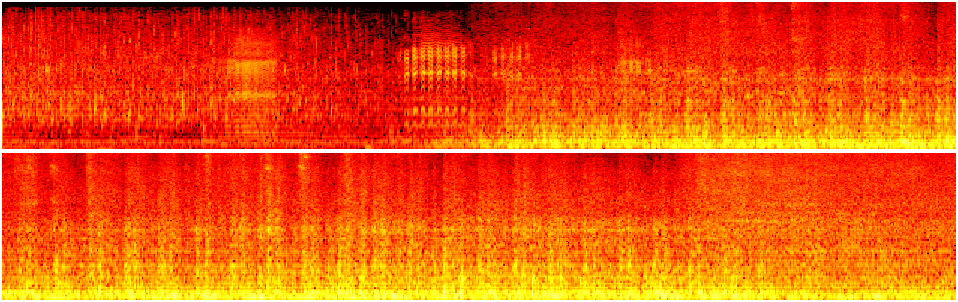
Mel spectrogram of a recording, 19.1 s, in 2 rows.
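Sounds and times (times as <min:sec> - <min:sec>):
train rumbling along track: 0:04.0 - 0:19.0
wheels clicking over rail joints: 0:04.4 - 0:19.0.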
